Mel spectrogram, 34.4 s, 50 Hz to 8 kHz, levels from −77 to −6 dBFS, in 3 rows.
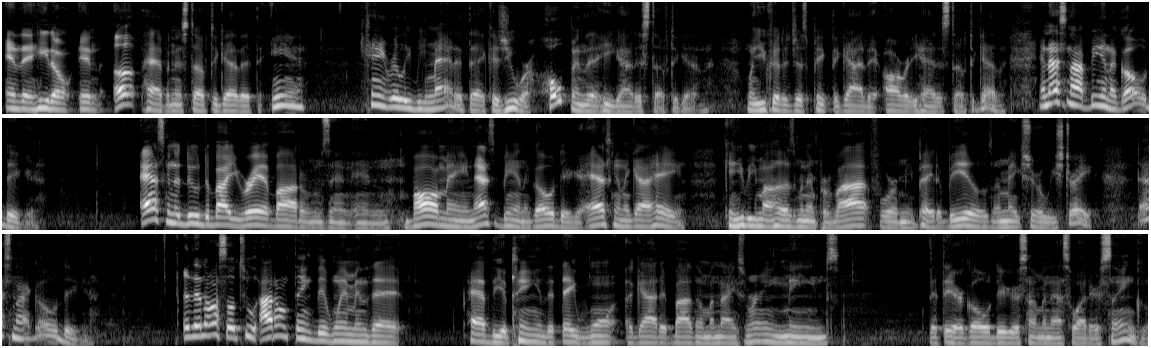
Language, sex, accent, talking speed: English, male, American, 225 wpm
